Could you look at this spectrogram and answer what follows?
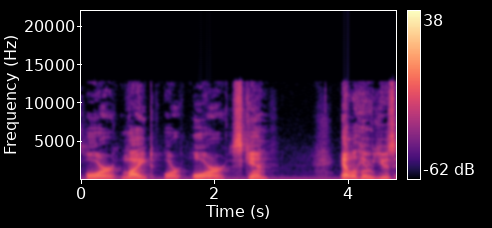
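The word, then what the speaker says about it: עור: It sounds the same as the Hebrew word for light. Both are pronounced or light or skin.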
